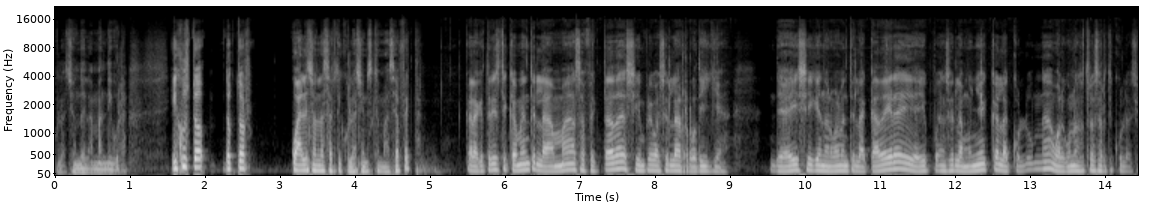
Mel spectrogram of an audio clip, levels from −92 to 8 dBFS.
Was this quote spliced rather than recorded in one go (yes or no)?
no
